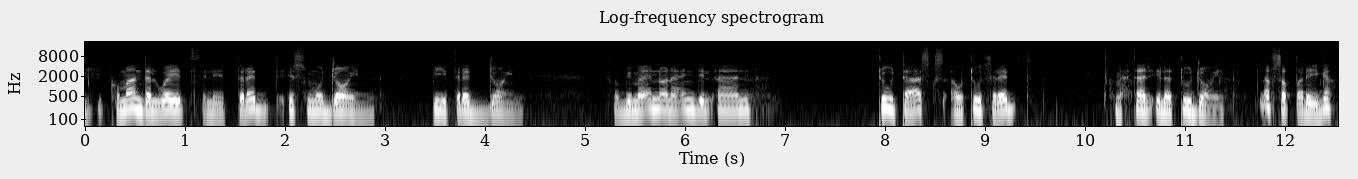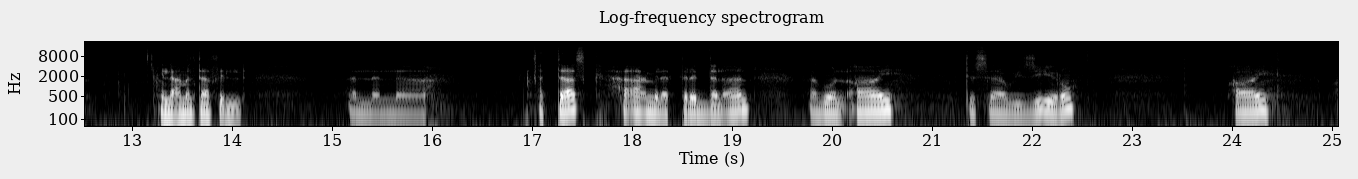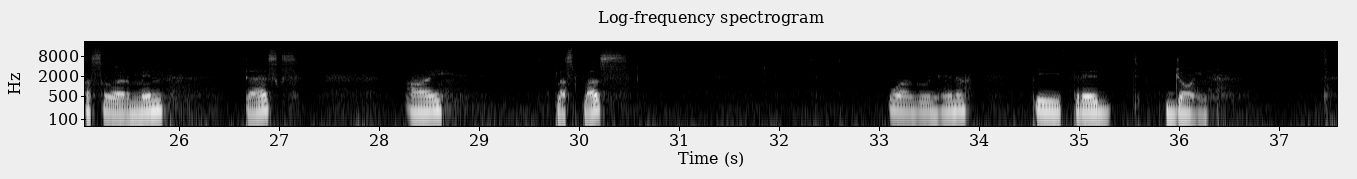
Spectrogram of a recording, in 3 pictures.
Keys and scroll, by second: 0.1 typing, 1.5 Return, 12.4-13.6 typing, 20.7-27.7 typing, 29.5 Delete, 30.6-37.5 typing, 33.0 Up.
